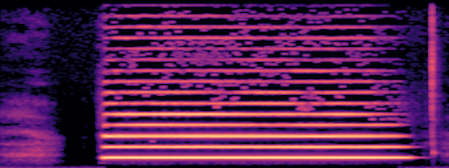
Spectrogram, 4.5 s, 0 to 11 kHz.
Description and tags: Part of the Good-sounds dataset of monophonic instrumental sounds.
instrument::sax_soprano
note::F
octave::5
midi note::65
good-sounds-id::5593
